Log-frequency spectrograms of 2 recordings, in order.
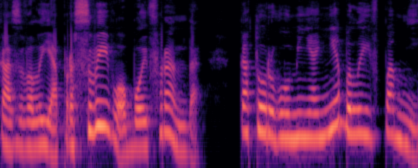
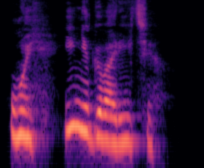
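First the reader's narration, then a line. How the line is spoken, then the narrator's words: Sigh. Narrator (Russian): вздохнула Марго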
